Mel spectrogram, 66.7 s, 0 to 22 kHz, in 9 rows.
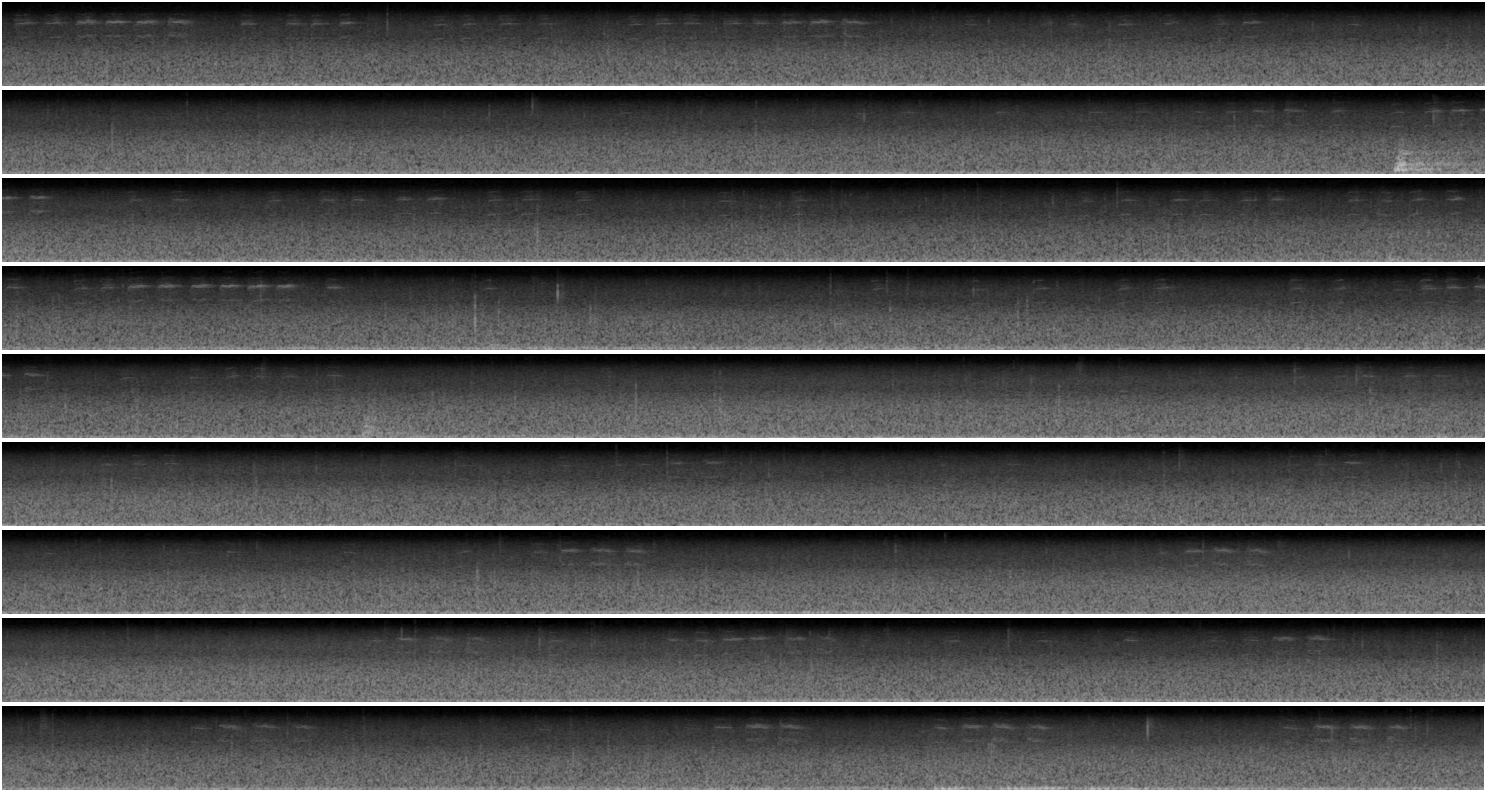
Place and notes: {"title": "Utena, Lithuania, it's raining under the lime-tree", "date": "2012-07-18 15:05:00", "description": "standing under the lime-tree and listening summer rain", "latitude": "55.51", "longitude": "25.60", "altitude": "108", "timezone": "Europe/Vilnius"}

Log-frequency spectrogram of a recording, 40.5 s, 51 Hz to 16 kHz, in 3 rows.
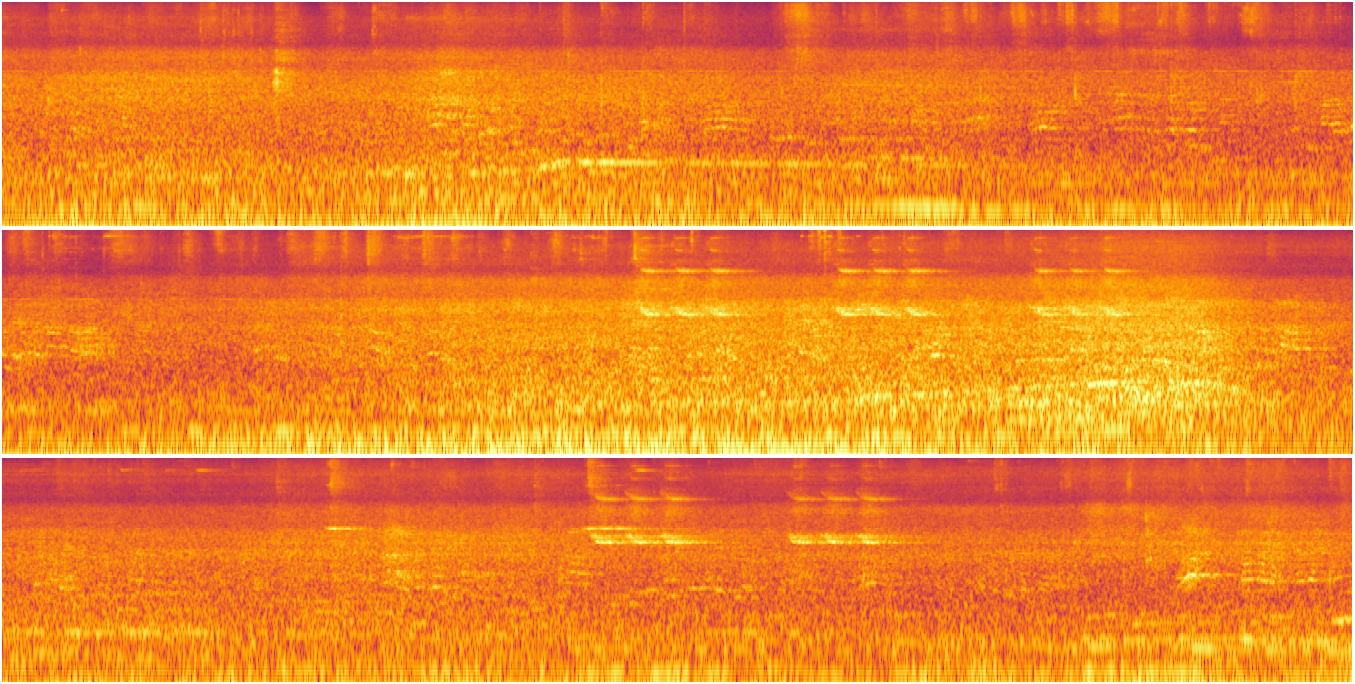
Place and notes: {"title": "Neili Station, Taoyuan - Station hall", "date": "2013-09-16 13:24:00", "description": "Station hall, Broadcast station message, Sony PCM D50 + Soundman OKM II", "latitude": "24.97", "longitude": "121.26", "altitude": "126", "timezone": "Asia/Taipei"}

